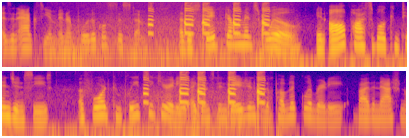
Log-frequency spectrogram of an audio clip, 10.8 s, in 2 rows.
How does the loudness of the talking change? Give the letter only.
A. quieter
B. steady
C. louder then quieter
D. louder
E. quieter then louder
C.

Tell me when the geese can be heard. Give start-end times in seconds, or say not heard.
1.9-3.6, 7.2-8.9.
